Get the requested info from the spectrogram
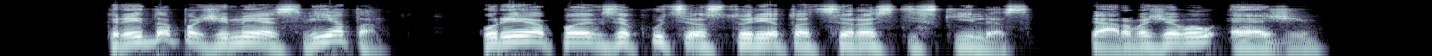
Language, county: Lithuanian, Vilnius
